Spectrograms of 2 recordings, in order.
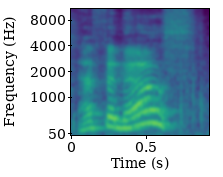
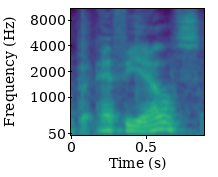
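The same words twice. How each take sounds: First: "effing else" flung out higher and louder, teasing; playful punchline. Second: Said in the usual way. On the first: Shown as a demonstration. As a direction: toss off "effing else" like a cheeky correction.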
